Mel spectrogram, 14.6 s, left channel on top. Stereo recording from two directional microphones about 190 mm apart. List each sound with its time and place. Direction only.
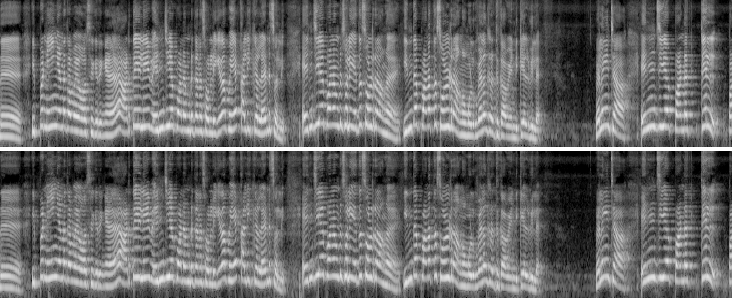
0.0 s a woman's voice: 35° left (ahead or behind)
11.9 s a woman's voice: 30° left (ahead or behind)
